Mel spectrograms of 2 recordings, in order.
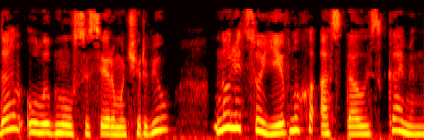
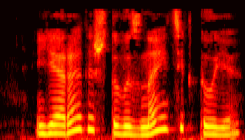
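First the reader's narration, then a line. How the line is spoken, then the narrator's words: Soft. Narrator (Russian): мягко заметила Дэнни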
